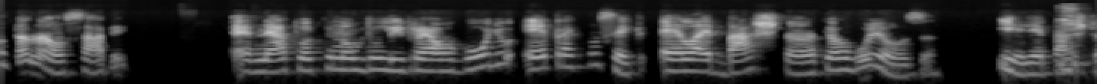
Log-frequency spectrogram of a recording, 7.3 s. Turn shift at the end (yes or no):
no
